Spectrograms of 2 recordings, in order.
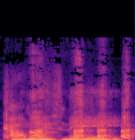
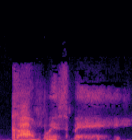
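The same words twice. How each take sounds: First: Said through laughter, louder and slow; laughing repeat. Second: Slow, breathless whisper; eerie whisper. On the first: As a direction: say it again, cracking up. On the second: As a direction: whisper it slowly like a ghost child. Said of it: "whispering, I can hear someone saying". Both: Retold or imitated.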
